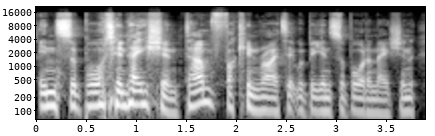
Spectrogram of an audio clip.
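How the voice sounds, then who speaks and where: A man's voice: lowish voice, normal speed, natural voice. A man playing a protective, blunt survivor in a naturalistic audio drama, urgent and sweary. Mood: indignant.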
